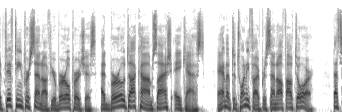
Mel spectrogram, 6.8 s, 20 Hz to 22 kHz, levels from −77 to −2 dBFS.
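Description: Chunks out of order at 5.43 s: a 5.8 ms chunk of speech plays one chunk late, so the swap leaves a brief jumbled moment.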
